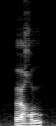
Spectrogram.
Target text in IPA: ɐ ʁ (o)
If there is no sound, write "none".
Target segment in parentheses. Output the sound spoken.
u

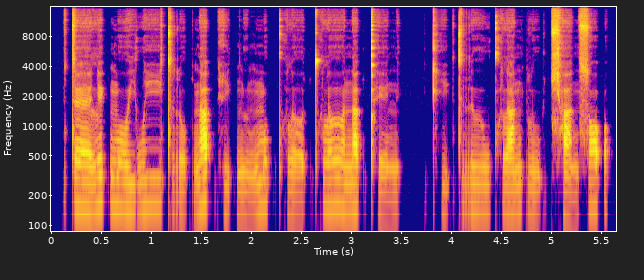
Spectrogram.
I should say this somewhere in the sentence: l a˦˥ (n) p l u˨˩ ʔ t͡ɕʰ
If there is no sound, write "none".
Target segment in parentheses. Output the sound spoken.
n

